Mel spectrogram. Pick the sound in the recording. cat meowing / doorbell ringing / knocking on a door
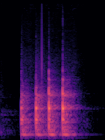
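knocking on a door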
